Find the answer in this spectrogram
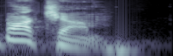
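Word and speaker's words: nước chấm: Nguoc cham, which is an amazing Vietnamese marinade that's really all-purpose.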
